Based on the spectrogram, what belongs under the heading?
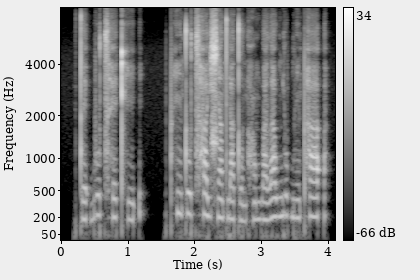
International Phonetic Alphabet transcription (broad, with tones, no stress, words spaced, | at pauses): t̪e˨ʔbu˥˧ t͡sʰe˧kʰi˨ʔ | pʰĩ˦t̪u˥˧t͡sʰa˥˧j ɕã˧ t̪ja˧t̪o˨˩nhɔ̃˧mwa˧ la˦wŋju˦ bĩ˧pʰa˦ʔ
